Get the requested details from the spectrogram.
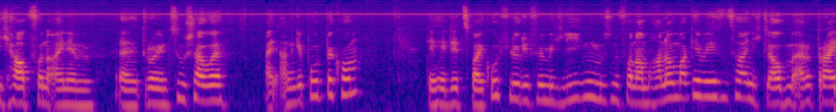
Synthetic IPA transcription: ʔɪçhaːbəfɔnʔa̰ɪnəmʔɛːtʁ̥ɔʏn̩t͡suːʃaʊɐ | ʔaɪnʔa̰nɡəboːt̚b̥əkʰɔmən | d̥eːɐhɛt̬ət͡sv̥aɪkʰoːtflyːɡl̩fyːɐmɪçliːɡŋ̩mʏsn̩fɔnamɦanomaɡ̥əveːzn̩zaɪnɪçɡ̥laʊbəmʔɛ̰dʁaɪ

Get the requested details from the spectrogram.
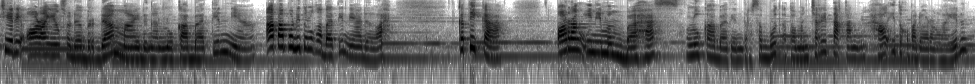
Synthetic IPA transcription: t͡ʃiɾiʔoɾaŋjaŋsudahbərdamajdəŋanlukabat̪ɪnɲaʔapapʊnit̪ulukabat̪ɪnjaːdalah | kət̪ika | oɾaŋiniməmbaɦas | lukabat̪ɪnt̪ərsəbʊt̪at̪awməɲt͡ʃəɾit̪akanhalit̪ukəpadaoɾaŋlaɪn

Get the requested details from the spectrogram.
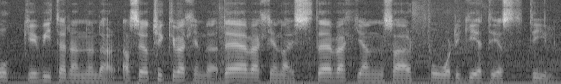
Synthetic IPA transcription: ɔkviːt̪ad̪ɛnd̪ɛnd̪æ̰ɾa̰lsɔjɑːɡ̚t̪ʰʏkːəɾvæɾkʰlɪɡənd̪ɛ̰d̪ɛæɾvæɾkʰlɪɡənːajsd̪ɛæɾvæɾklɪɡənsɔhæːɾfoːɖɪɡeːt̪ʰeːɛst̪t̪iːl

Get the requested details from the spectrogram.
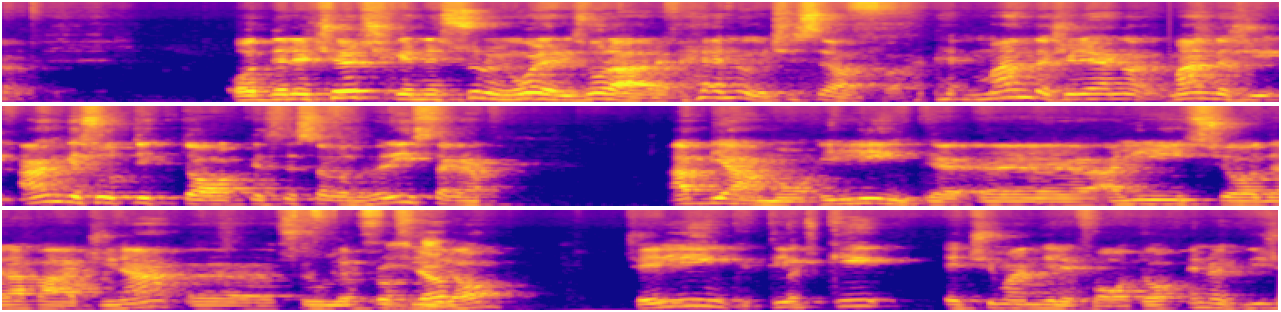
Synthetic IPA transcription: ɔd̪ːelːet͡ʃøɾt͡ʃi̥k̟enːesːuːnomivwɔːleɾis̬olaːɾeɛnːɔjk̟et͡ʃːisafːa̰mand̪at͡ʃileanːɔmand̪at͡ʃiaŋk̟esut̪ːik̚t̪ɔkːest̪esːakɔːsapeɾist̪aɡɾamː | abːjaːmoʔilːiŋk | a̰lːinit̪sːjod̪elːapad͡ʒinasulpɾofilo | t͡ʃɛilːiŋkt̪ikːi | et͡ʃːimand̪ilefɔːt̪oenːojkd̪it͡ʃ

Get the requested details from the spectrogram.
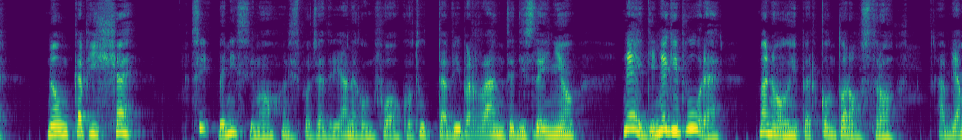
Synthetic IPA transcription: noŋkapiʃːe | sibenisːimorispoːzead̪ɾiaːnakoɱfwɔːkot̪ut̪ːaviperːant̪ed̪izd̪eɲːo | nɛːɡinɛːɡipuːɾe | manːojperkont̪onɔst̪ɾo | abːjaː

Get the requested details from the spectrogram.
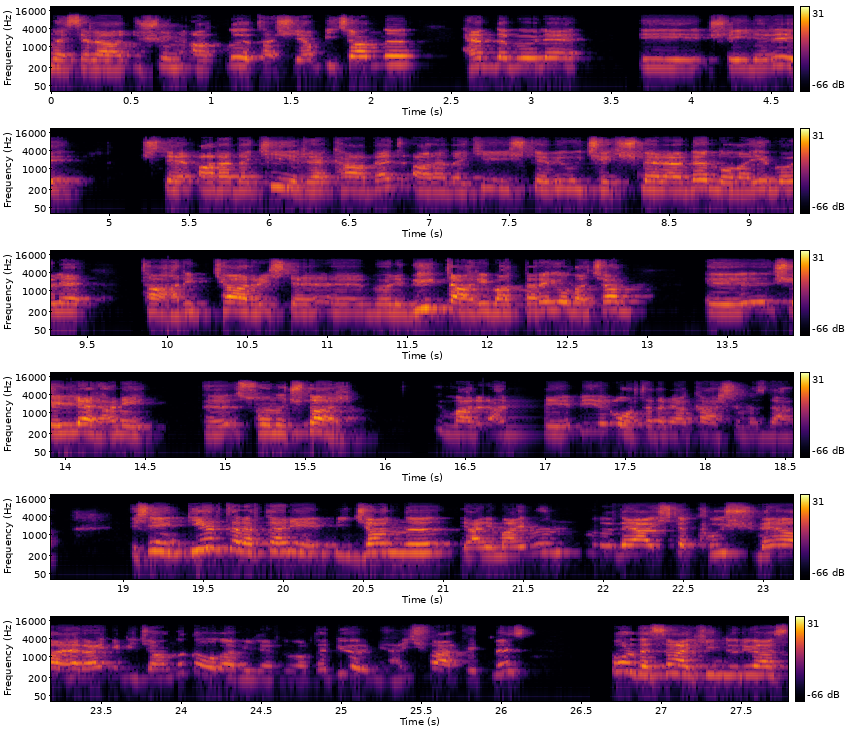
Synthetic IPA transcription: mɛse̞lʲaːd̪yʃynaklˠɯt̪ʰaʃɯjanbid͡ʒanlˠɯ | hæmd̪ɛbø̞jlʲɛː | ʃe̞jlʲe̞ɾi | iʃt̪ʰɛʔaɾad̪acʰiɾekʰaːbɛt̪ʰaɾad̪acʰiiʃt̪ʰɛbt͡ʃʰe̞cʰi̥ʃmɛlʲæɾd̪ænd̪o̞lˠajɯbø̞jlʲɛ | t̪ʰahɾib̚cʰaɾiʃt̪ʰɛbø̞jlʲɛbyjyc̚t̪ʰahɾiːbat̪lˠaɾajo̞lˠat͡ʃʰanː | ʃe̞jlʲæɾhaniː | so̞nut͡ʃlˠaɾ | vaɾhanibio̞ɾt̪ʰad̪avejaːkʰaɾʃɯmɯzd̪a | iʃed̪ijæɾt̪ʰaɾaft̪ahanibid͡ʒanlːˠɯjaːnimajmunvejaːiʃt̪ʰɛkʰuʃvejaːhæɾhaɲɟibid͡ʒanlˠɯd̪ao̞lˠabilʲiɾd̪ɪo̞ɾd̪ad̪ijo̞ɾumjaiʃfaɾfɛt̪̚mɛz̥ | o̞ɾd̪asaːcʰind̪yɾyjoas

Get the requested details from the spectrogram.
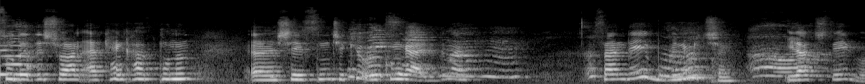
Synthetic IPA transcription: søzed̪iʃuanæ̰ɾcʰænkʰakmunɯn | ɯːʃe̞jisinit͡ʃʰe̞cʰijoujkʰumɟælʲd̪id̪imɛ | sænd̪e̞jilʲbubenimit͡ʃʰinilʲat͡ʃd̪e̞jilʲbɪ

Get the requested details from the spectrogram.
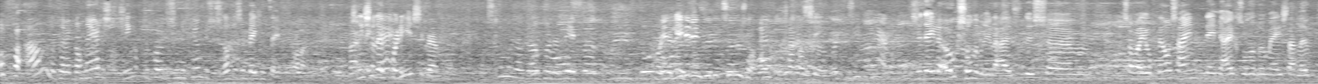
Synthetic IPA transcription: ɔpfəʔaːndɑtɦɛpɪk̚nɔχnɛɹχənsχəzinɔp̚dəfowtowsɪndəfɪlˠmpjəsdɵsdɑtɪsənbejcəətejχəvɑlˠə | snitssowløɥkfoːɹdəɪnstaɡɹɛm | mɪsχinmutɔtʋɛlˠkɔətɪp | fɔɹəlidəɾɪŋkəntətsowʋizowʔawtəχaːnɑzinəsitɛɹ | dsʋədejlənowkzɔndəbrɪlənœɥtdøsə | sowʋɛɦɪfɛlˠzɛjnnejmjəɛjχəzɔndəbrɪlˠmejəstaːtløɥk

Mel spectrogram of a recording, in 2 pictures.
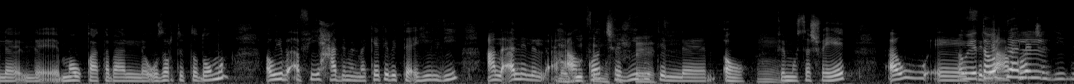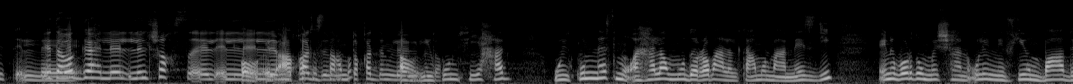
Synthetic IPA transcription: mæwqeʕt̪æbaʕelwḛzɑːɾˤɑet̪ːɑd̪ˤɑːmon | ʔæwjebʔæ̰fiħad̪ːmenenmækæːt̪ebet̪ːæʔhiːld̪iːʕalæʔælːlelʔʔʕqɑːt̪ʃæd̪iːd̪æʔæːfilmost̪æʃfæjæːt̪ | ʔæwjeit̪wæʔʕæːʃæd̪iːd̪æelet̪æwæɡːæhleːelʃɑxsˤæːʔeʔa̰ʕqɑd̪t̪esːˤɑʕɑt̪qɑd̪ːemʔæːjækuːnfiħad̪ː | wejækuːnːæːsmoʔæɦːælæwemud̪ɑrˤːɑbæʕalæt̪ːaʕaːmolmaʕenːæːs̬d̪iː | ʔenːebɑɾˤd̪ˤomeʃhænʔṵːlʔenːfiːhombɑʕd̪ˤ

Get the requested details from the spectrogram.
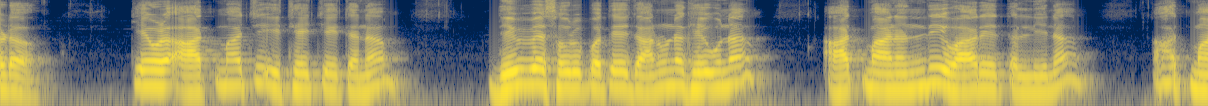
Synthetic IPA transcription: ɽə | keʋəɭat̪mat͡ɕiːt̪ʰet͡ɕet̪ana | d̪iʋjəsəɾuːpət̪ed͡zaɽ̃uːnəɡʱeuna | at̪maːnənd̪iːʋ̤aɾet̪əlːina | at̪ma

